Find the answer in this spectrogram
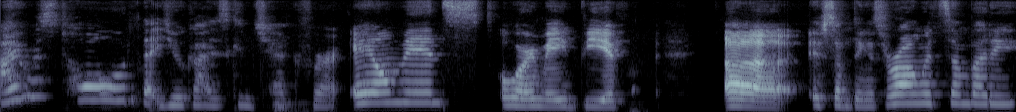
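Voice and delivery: low, hushed, confiding voice kept down. Leaning in to ask, hoping Ginger won't hear: low voice. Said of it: "and I say in a low voice".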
